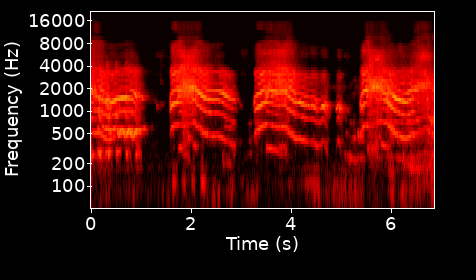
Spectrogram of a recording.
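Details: 3-month-old baby girl crying after ear piercing: high-pitched, intense crying in long wailing bursts with short gasping pauses, a distressed pain cry, with music in background.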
